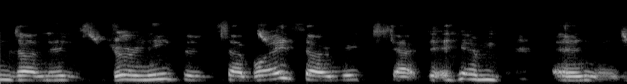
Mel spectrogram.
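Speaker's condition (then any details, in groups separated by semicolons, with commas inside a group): Cerebral palsy; mild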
